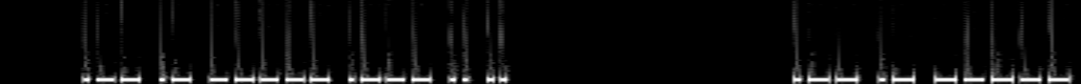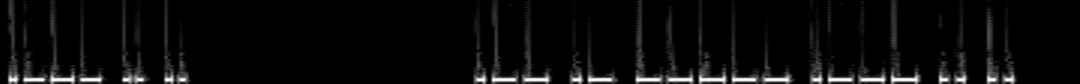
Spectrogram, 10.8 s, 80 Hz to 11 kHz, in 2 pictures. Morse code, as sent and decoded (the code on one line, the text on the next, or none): .-- .- ----- .--- .. .. / .-- .- ----- .--- .. .. / .-- .- ----- .--- .. ..
WA0JII WA0JII WA0JII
